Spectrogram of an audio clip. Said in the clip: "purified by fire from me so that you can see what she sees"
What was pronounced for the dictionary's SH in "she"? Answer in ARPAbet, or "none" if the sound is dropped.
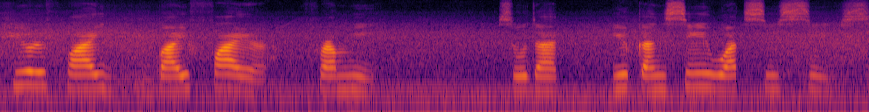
S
